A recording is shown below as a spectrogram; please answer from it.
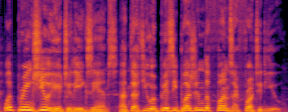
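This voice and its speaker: A man's voice: high-pitched, big pitch swings, a little fast, darkish tone, dry recording, faint music behind, voice pushed up. A man voicing a cowardly, ingratiating crooked businessman for a story reading, nervous and hesitant. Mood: nervous, startled.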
